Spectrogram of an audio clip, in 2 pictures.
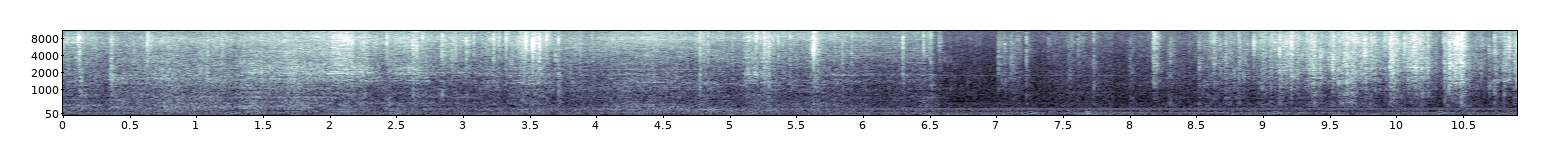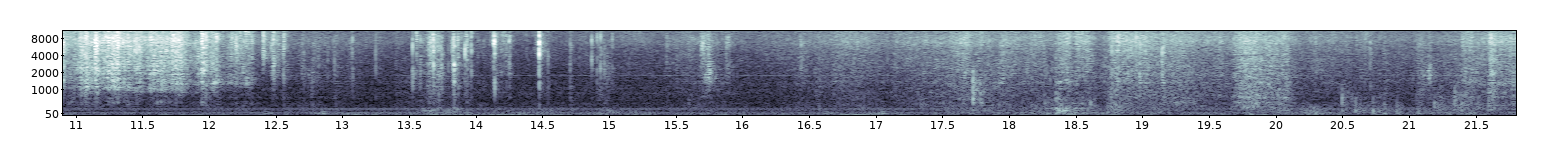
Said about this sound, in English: Pull that tape from the baseboard.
